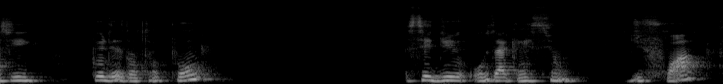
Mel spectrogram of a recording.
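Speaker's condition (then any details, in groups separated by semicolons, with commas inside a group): Multiple sclerosis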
